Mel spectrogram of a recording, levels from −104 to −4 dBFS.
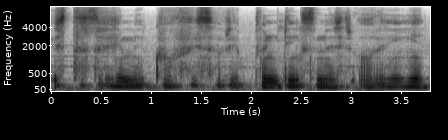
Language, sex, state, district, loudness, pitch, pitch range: Hindi, male, Bihar, Patna, -17 LUFS, 105 Hz, 105-110 Hz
